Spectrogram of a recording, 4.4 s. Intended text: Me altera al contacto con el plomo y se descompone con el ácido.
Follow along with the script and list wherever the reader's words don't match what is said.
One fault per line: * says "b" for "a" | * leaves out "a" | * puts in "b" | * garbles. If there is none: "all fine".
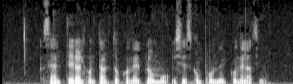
* says "Se" for "Me"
